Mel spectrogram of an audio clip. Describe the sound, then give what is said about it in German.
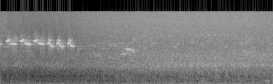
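A nightingale gives a quick run of about six creaking, wooden rattling notes, then one faint call, over a steady broad hiss of background noise. “Das Knarzen der Nachtigall haben wir noch gehört. Das hölzerne Schnarren.”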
